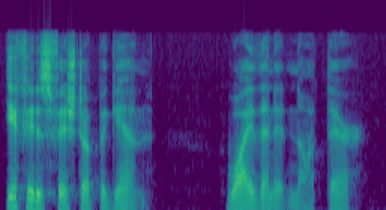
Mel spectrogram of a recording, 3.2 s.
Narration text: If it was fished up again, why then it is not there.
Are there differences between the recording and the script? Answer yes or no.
yes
